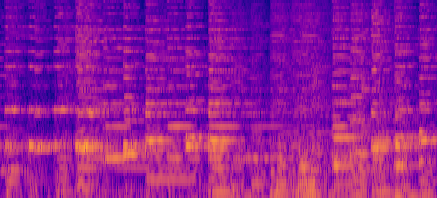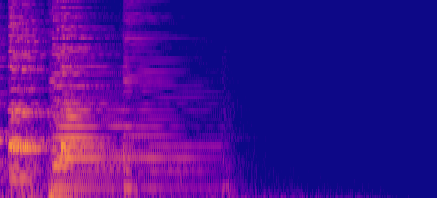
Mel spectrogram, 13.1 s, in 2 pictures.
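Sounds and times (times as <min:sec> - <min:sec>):
gigue: 0:00.0 - 0:09.6.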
